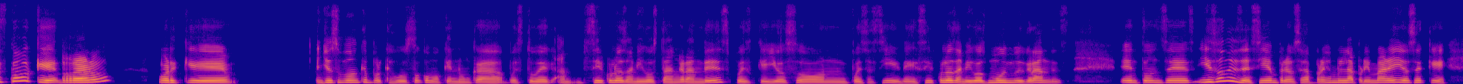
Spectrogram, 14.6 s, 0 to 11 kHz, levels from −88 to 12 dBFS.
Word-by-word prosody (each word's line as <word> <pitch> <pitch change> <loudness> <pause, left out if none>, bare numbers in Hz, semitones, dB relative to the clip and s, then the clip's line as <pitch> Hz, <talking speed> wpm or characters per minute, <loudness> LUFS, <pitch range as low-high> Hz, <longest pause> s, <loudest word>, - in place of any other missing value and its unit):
es 310 - -6
como 415 +1 +5
que 250 -5 +6
raro 260 +7 +7 0.6
porque 230 -2 +5 0.8
yo 245 +4 0
supongo 270 +1 -2
que 285 -1 -6
porque 220 -3 -8
justo 215 +1 -4
como 215 -4 -6
que 195 - -8
nunca, 205 +1 -4
pues 200 - -11
tuve 210 0 -2
am 200 -1 -12
círculos 230 +1 +1
de - - -2
amigos 205 +1 -3
tan 210 -1 -5
grandes, 215 +8 -1
pues 205 -2 -5
que 200 - -8
ellos 210 +1 -4
son, 210 -2 -5
pues 205 -1 -6
así, 215 +2 -7
de 195 0 -8
círculos 235 +5 +2
de 230 - +2
amigos 220 +1 +3
muy, 255 +3 +2
muy 230 -2 0
grandes. 220 -2 -2 0.5
Entonces, 235 +1 0
y 295 +1 +1
eso 340 +6 +2
desde 240 - +2
siempre, 245 0 -2
o - - -6
sea, 215 +1 -6
por 215 +1 -8
ejemplo, 245 +3 -3
en - - +1
la 235 -1 0
primaria 235 +4 -1
yo 265 -3 0
sé 260 0 -3
que, 220 -4 -4
225 Hz, 200 wpm, -23 LUFS, 210-245 Hz, 0.8 s, raro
